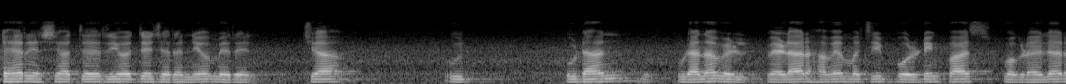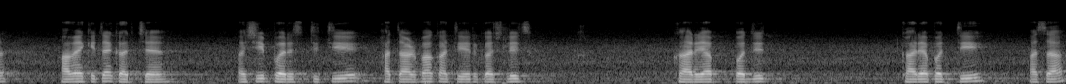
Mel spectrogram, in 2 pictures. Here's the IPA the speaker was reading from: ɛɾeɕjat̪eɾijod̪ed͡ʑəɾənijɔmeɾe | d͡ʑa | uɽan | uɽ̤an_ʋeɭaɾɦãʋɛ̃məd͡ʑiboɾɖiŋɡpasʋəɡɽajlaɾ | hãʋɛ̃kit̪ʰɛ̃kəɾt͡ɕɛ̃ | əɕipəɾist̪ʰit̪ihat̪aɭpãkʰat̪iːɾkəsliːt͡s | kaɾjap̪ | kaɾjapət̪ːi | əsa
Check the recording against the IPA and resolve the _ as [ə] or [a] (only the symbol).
a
